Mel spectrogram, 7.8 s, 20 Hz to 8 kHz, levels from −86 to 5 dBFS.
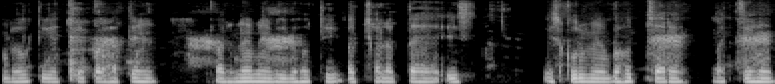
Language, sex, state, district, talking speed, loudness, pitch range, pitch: Hindi, male, Bihar, Lakhisarai, 145 wpm, -22 LUFS, 115-125 Hz, 120 Hz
